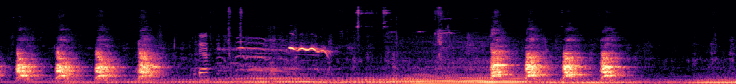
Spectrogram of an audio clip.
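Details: Fifteen-month-old Rottweiler Kute Gervi barks in two bursts of four rough, evenly spaced woofs, separated by a lull filled with low rumbling background noise and a brief high squeak.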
